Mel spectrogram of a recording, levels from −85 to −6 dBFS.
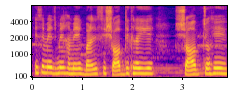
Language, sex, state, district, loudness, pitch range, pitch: Hindi, female, Madhya Pradesh, Bhopal, -14 LUFS, 205-220 Hz, 215 Hz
